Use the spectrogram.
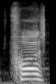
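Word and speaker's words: first: जैसे में एफ आई आर एस टी, तो फिस्ट नहीं पढ़ते हैं, क्या पढ़ते हैं इसे हम लोग फर्स्ट पढ़ते हैं, क्या पढ़ते हैं, फर्स्ट।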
